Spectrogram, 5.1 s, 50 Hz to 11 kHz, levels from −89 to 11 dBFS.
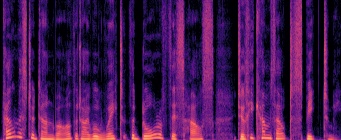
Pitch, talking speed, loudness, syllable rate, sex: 190 Hz, 245 wpm, -17 LUFS, 5.2 syllables/s, male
